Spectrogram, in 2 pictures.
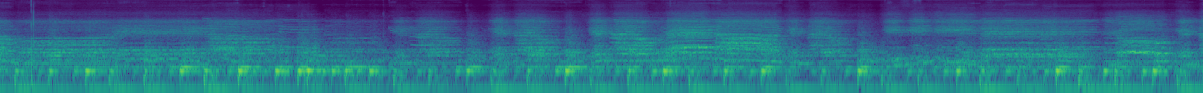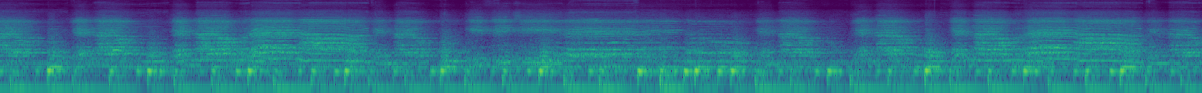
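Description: A mixed school choir of boys' and girls' voices singing a song in harmony over a steady low beat.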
